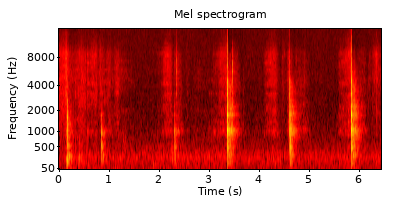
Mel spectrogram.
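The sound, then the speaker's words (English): A cleaver knife chops through a tough sweet potato and strikes the board in six sharp, loud thuds at irregular intervals, with quiet pauses between the cuts. “a sweet potato usually, you know, it's going to be a little bit tougher to slice through, but the knife has no problem doing that, the cleaver knife.”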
